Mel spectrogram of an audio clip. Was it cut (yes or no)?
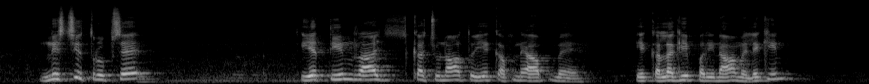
no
